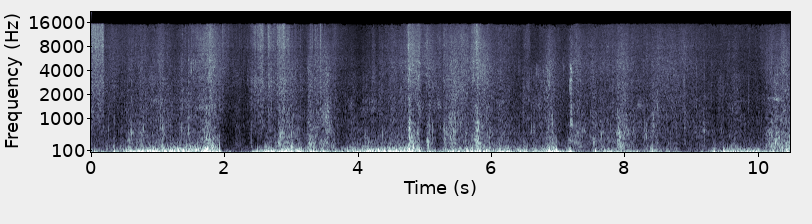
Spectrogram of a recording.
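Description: Wind buffeting the camera microphone as a snowboard rides fast through deep powder, with the board's hiss and spray coming in surges that ease off briefly about two seconds in and again near the end.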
